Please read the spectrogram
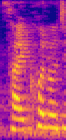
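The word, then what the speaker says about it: psychology: और साइकोलॉजी में तो देखो एकदम सामने ही नजर आ रहा है, पी का कोई उच्चारण हो नहीं रहा, पी एकदम शांत है अपनी जगह में, तो पी एकदम साइलेंट है।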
